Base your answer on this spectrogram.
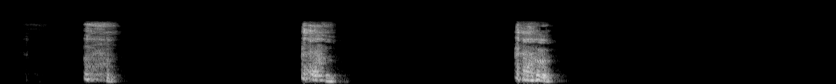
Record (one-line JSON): {"three_cough_length": "8.4 s", "three_cough_amplitude": 31758, "three_cough_signal_mean_std_ratio": 0.26, "survey_phase": "beta (2021-08-13 to 2022-03-07)", "age": "65+", "gender": "Male", "wearing_mask": "No", "symptom_cough_any": true, "symptom_runny_or_blocked_nose": true, "symptom_shortness_of_breath": true, "symptom_sore_throat": true, "symptom_headache": true, "symptom_onset": "4 days", "smoker_status": "Ex-smoker", "respiratory_condition_asthma": true, "respiratory_condition_other": false, "recruitment_source": "Test and Trace", "submission_delay": "2 days", "covid_test_result": "Negative", "covid_test_method": "RT-qPCR"}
